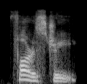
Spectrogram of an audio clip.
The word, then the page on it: forestry: Indian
